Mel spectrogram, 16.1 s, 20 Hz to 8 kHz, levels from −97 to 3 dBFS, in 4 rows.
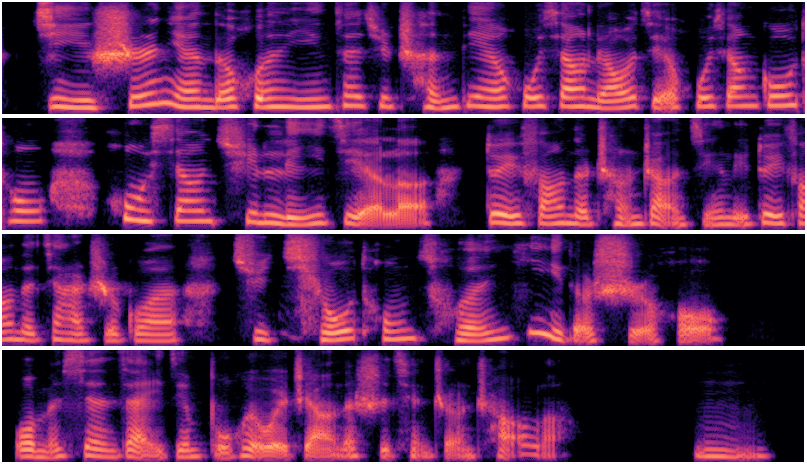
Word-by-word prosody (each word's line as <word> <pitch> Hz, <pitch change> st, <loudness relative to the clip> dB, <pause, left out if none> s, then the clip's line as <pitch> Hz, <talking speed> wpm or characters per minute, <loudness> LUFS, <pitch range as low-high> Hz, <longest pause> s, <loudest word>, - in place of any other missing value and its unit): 几 210 Hz, -3 st, +3 dB
十 250 Hz, +7 st, +6 dB
年 225 Hz, -9 st, +3 dB
的 210 Hz, +2 st, +4 dB
婚 225 Hz, 0 st, +4 dB
姻 220 Hz, +1 st, +1 dB
再 250 Hz, +1 st, -1 dB
去 240 Hz, -1 st, -5 dB
沉 210 Hz, -3 st, -1 dB
淀， 230 Hz, -1 st, 0 dB
互 235 Hz, 0 st, +1 dB
相 235 Hz, -1 st, +3 dB
了 195 Hz, +2 st, +3 dB
解、 235 Hz, -, -1 dB
互 235 Hz, +1 st, -1 dB
相 245 Hz, +1 st, -2 dB
沟 255 Hz, +1 st, +2 dB
通、 270 Hz, -1 st, -2 dB, 0.3 s
互 305 Hz, -4 st, +3 dB
相 270 Hz, 0 st, -1 dB
去 260 Hz, -1 st, -4 dB
理 200 Hz, -2 st, +2 dB
解 315 Hz, -, +1 dB
了 -, -, 0 dB, 0.3 s
对 225 Hz, -3 st, +6 dB
方 210 Hz, 0 st, -1 dB
的 185 Hz, -3 st, +1 dB
成 195 Hz, +1 st, -2 dB
长 205 Hz, -1 st, -1 dB
经 180 Hz, 0 st, -6 dB
历， 180 Hz, +1 st, -2 dB
对 210 Hz, +2 st, +2 dB
方 210 Hz, 0 st, -2 dB
的 185 Hz, -3 st, -2 dB
价 190 Hz, -2 st, -3 dB
值 180 Hz, -, +1 dB
观， 170 Hz, -1 st, -2 dB, 0.2 s
去 205 Hz, -2 st, -3 dB
求 195 Hz, +2 st, +2 dB
同 225 Hz, 0 st, -4 dB
存 190 Hz, -1 st, -1 dB
异 375 Hz, -4 st, +3 dB
的 -, -, -1 dB
时 -, -, 0 dB
候， -, -, -3 dB, 0.4 s
我 180 Hz, -, +3 dB
们 165 Hz, +1 st, -4 dB
现 190 Hz, -3 st, -2 dB
在 175 Hz, +1 st, +1 dB
已 -, -, -6 dB
经 170 Hz, +1 st, -4 dB
不 -, -, -4 dB
会 -, -, 0 dB
为 445 Hz, 0 st, +3 dB
这 -, -, -1 dB
样 -, -, -2 dB
的 -, -, -3 dB
事 -, -, -3 dB
情 -, -, -9 dB
争 -, -, -5 dB
吵 -, -, -5 dB
了， 225 Hz, 0 st, -11 dB, 0.7 s
嗯。 185 Hz, +1 st, -6 dB
215 Hz, 235 characters per minute, -22 LUFS, 190-240 Hz, 0.7 s, 十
